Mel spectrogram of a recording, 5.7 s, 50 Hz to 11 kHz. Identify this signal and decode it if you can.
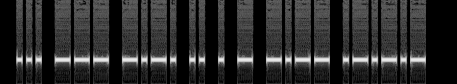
Morse code, heard as a keyed tone, about 20 wpm, 1000 Hz. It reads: SOCIETY.
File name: qotdfiles / 20wpm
